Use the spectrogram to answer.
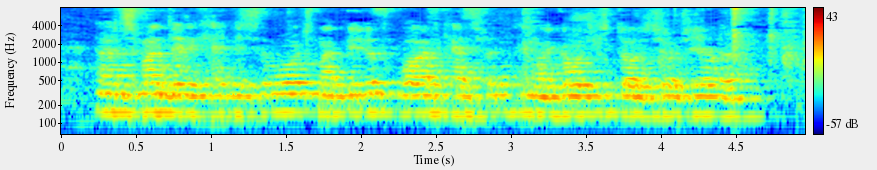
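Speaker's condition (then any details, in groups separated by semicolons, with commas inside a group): Motor neurone disease; degenerative; about five years since diagnosis, progressing, hard to stand, move, use hands; voice worsening, breathing stable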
